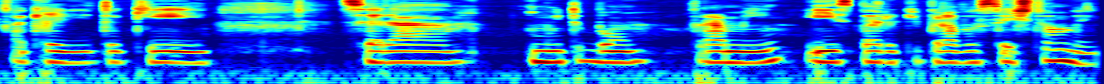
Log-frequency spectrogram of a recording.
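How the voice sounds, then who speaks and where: This woman's voice sits fairly low in pitch. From Northeast Brazil. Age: 20s. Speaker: podcast co-host, university student. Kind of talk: casual podcast intro.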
